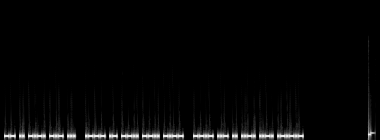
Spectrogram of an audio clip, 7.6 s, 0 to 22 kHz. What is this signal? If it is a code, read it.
Morse code, heard as a keyed tone, about 40 wpm, 700 Hz. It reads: MICKS JAZZY QUIFF.
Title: Pangram Challenge v2 - 40wpm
